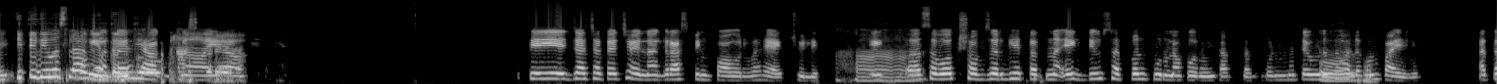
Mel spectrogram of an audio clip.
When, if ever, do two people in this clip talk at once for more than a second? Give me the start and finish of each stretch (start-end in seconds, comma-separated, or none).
0.8-2.4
